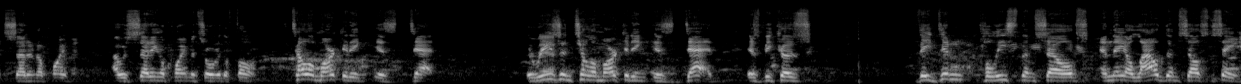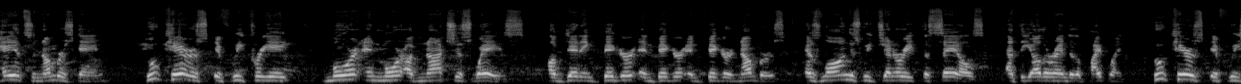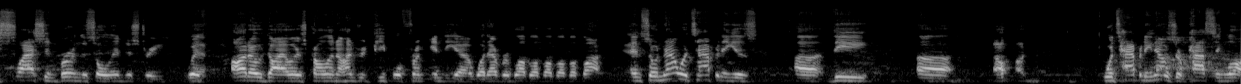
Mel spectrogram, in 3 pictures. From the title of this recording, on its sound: Live From D2D-Con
